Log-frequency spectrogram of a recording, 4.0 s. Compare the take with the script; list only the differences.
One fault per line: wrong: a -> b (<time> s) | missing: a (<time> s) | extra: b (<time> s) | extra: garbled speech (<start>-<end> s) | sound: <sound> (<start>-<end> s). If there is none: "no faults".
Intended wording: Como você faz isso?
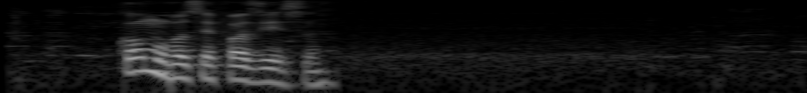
no faults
